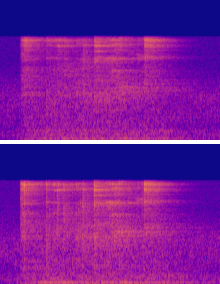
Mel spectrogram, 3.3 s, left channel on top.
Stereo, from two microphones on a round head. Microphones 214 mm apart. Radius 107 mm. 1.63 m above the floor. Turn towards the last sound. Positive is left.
turn(degrees=-30)  # may be behind; listen again after turning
